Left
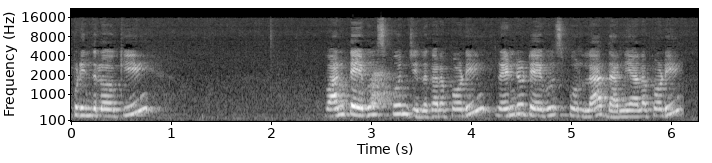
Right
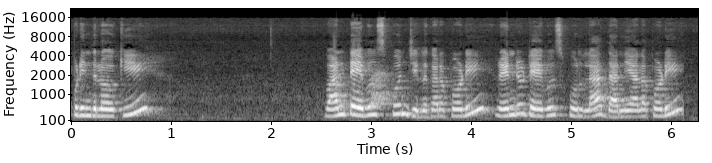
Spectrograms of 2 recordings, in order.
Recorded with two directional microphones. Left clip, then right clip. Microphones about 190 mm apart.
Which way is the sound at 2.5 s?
50° right (ahead or behind).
